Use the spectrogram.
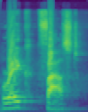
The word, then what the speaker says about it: breakfast: The proper pronunciation is not break fast, it's breakfast. Break with a short eh sound and fast with an sound. So breakfast.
